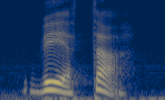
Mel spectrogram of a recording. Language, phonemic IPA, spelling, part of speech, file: Swedish, /²veːta/, veta, verb, Sv-veta.ogg
- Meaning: to know; to be certain about, to have knowledge or (correct) information about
